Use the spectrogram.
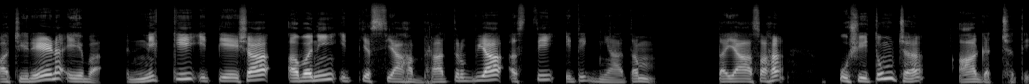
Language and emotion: Sanskrit, neutral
